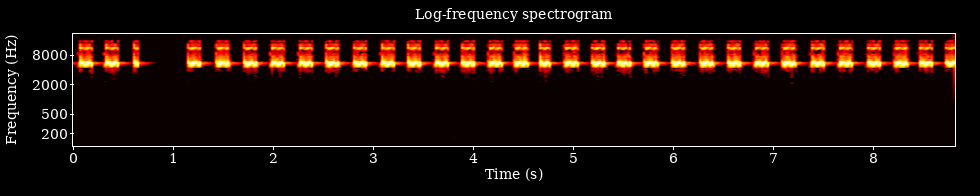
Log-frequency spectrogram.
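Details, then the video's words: Male cricket chirping in short, high, clean pulses at an even pace of nearly four per second, with one brief pause about a second in before the steady rhythm resumes. No other sounds. "Cricket Chirping Sound Effect"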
